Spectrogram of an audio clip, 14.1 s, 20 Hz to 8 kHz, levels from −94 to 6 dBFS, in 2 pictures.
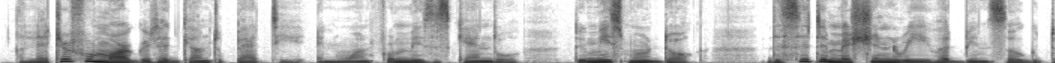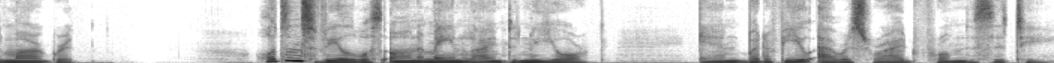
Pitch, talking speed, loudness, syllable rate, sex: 160 Hz, 190 wpm, -17 LUFS, 5.5 syllables/s, female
